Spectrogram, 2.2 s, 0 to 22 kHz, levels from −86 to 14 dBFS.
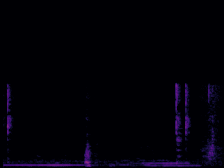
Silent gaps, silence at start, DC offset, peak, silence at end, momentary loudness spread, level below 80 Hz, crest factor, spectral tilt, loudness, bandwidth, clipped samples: none; 0 s; under 0.1%; -30 dBFS; 0 s; 10 LU; under -90 dBFS; 30 dB; 1 dB/octave; -59 LUFS; 11.5 kHz; under 0.1%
